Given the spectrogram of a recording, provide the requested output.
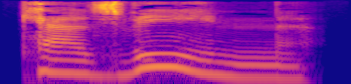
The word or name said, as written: qazvin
